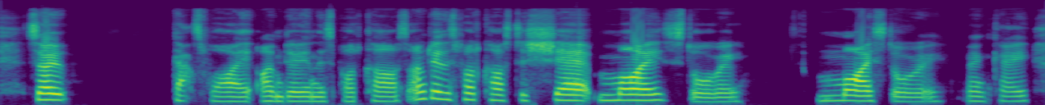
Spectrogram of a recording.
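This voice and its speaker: In a very clean recording with a silent background and a dry, close sound with no echo, a woman with a medium pitch speaks at a fairly slow pace with ordinary pitch variation. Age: 40s. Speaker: podcaster. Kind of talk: personal testimony. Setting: outdoors in woods. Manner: casual, repetitive; laughing while speaking.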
